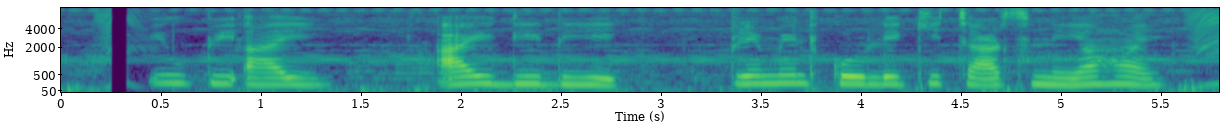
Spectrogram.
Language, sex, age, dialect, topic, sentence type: Bengali, female, 18-24, Rajbangshi, banking, question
